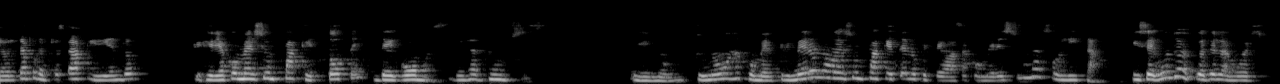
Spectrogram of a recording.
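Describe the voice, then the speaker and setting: A woman's voice: fairly high pitch, moderate pace. An older woman pastor, preaching in a conversational sermon with personal stories and rhetorical questions. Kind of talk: sermon dialogue. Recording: muffled lo-fi sound.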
